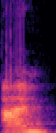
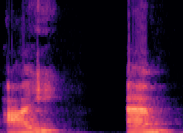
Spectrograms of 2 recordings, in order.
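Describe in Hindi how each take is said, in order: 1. यह एक संक्षिप्त शब्द की तरह बोला जाता है। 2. यह दो अलग शब्दों की तरह बोला जाता है। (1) "ए थोड़ा सा साइलेंट हो जाता है" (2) "जब हम आई एम इस तरह इसको पढ़ते हैं"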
